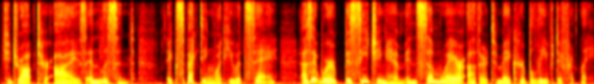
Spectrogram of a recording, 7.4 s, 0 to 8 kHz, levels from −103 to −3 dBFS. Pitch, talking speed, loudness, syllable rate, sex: 205 Hz, 210 wpm, -20 LUFS, 6.2 syllables/s, female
